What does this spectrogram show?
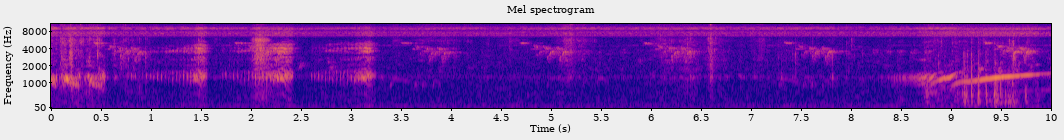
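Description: Whistled bird calls in short bursts, then a longer rising whistle near the end.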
